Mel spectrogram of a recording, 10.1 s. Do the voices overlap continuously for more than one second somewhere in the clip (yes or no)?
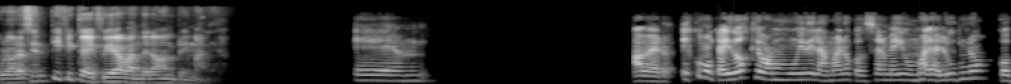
no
